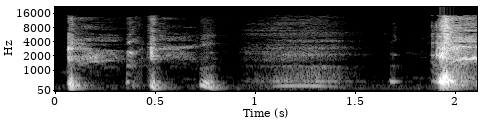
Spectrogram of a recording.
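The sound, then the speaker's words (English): A few sharp coughs, each a short harsh burst, separated by brief pauses, with the last one loudest. “There's that cough I was talking about.”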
